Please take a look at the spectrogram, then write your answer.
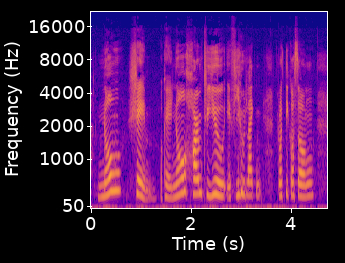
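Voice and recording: Her tone is clear and smooth, and she speaks at a fairly slow pace. This woman's voice is high-pitched with ordinary pitch variation.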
